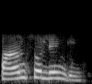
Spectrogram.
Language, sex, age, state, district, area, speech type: Hindi, female, 30-45, Uttar Pradesh, Ghazipur, rural, conversation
